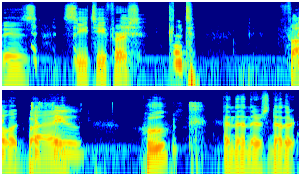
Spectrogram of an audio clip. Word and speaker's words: Cthulhu: I was double checking how you gain Cthulhu, the phonetically appropriate way to say Cthulhu. Cthulhu.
